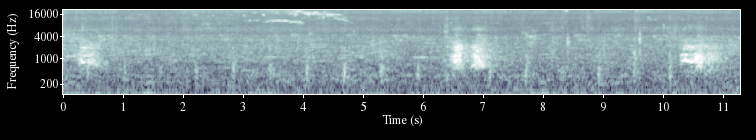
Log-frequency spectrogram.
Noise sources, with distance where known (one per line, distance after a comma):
music from an unclear source, far
dog barking or whining, near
